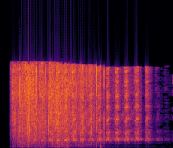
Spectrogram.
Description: spooky treatbag pickup

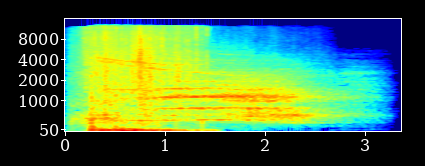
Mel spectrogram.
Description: spooky treatbag use

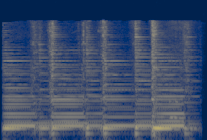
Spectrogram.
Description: instrument nukulele lead

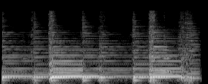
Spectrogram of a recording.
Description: instrument nukulele rhythm

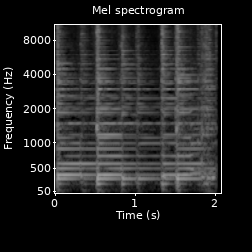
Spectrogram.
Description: instrument nukulele rhythm

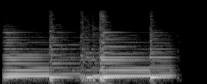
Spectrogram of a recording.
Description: instrument nukulele lead

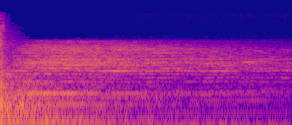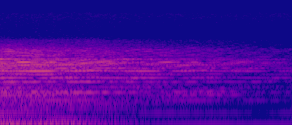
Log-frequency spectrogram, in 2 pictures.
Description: wasteland gong

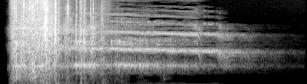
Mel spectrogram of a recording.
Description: spooky treatbag pickup

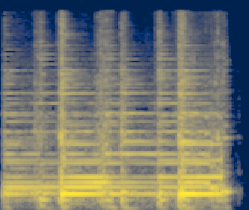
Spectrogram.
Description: instrument nukulele lead

